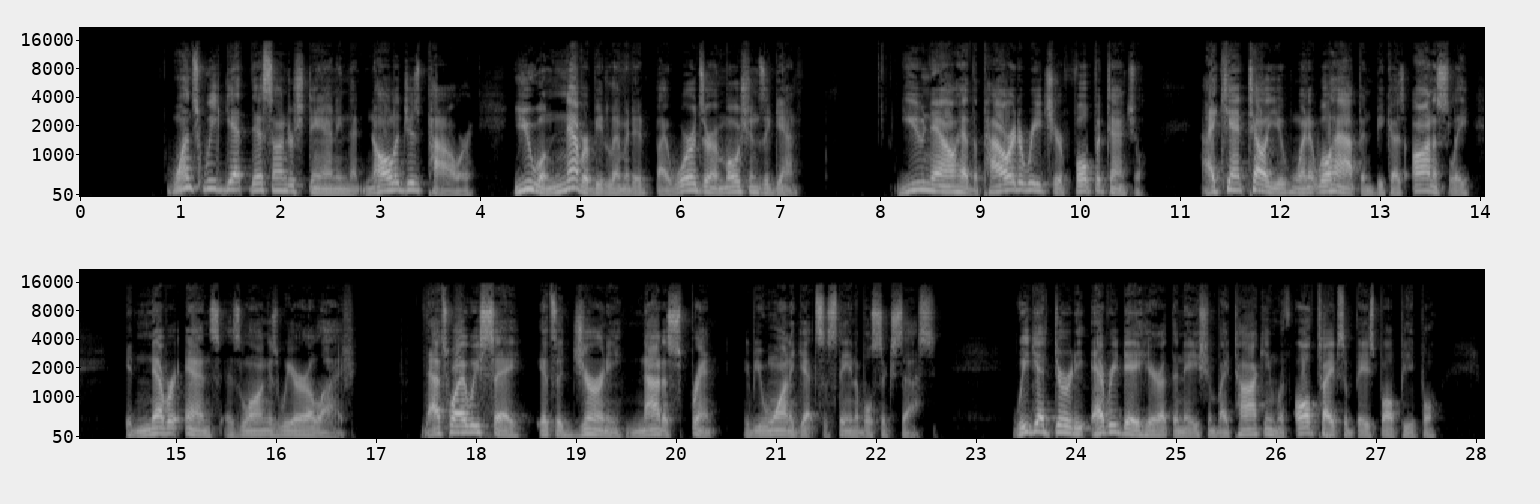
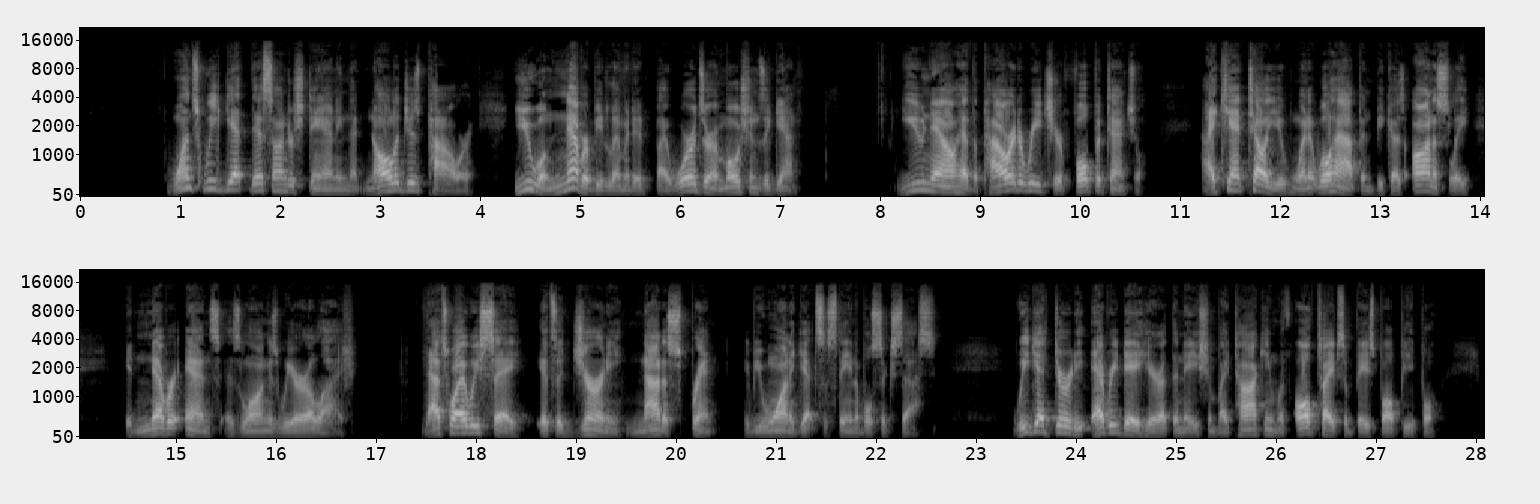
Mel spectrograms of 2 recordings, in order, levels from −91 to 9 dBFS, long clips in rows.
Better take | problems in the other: first | thin; somewhat; fading below 400 Hz

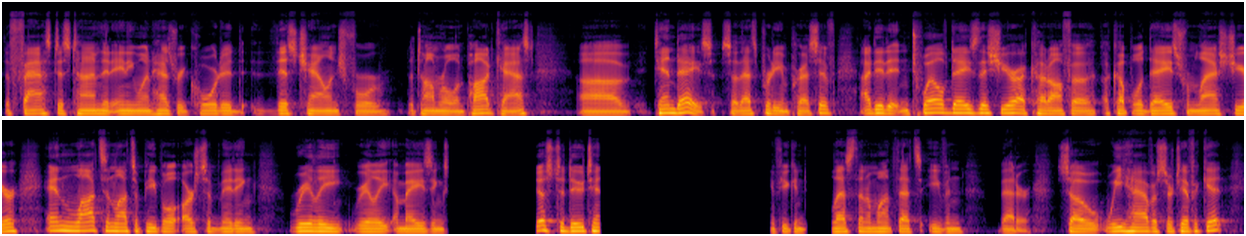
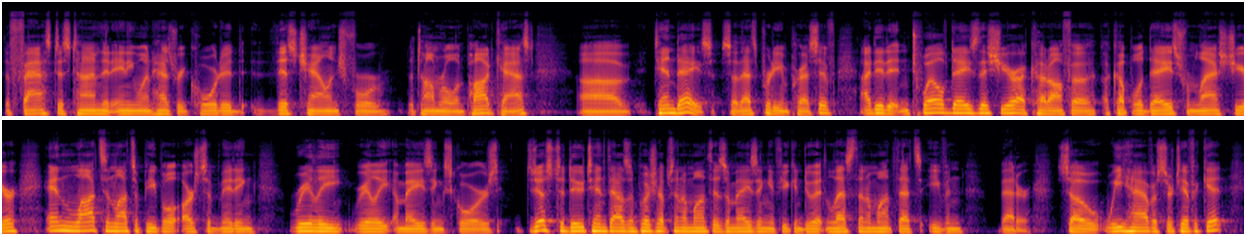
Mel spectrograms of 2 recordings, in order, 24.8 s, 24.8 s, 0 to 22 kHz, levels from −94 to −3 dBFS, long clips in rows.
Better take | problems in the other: second | audio cutting out; at 17 s for 1 s, at 18 s for 1.5 s and at 20 s

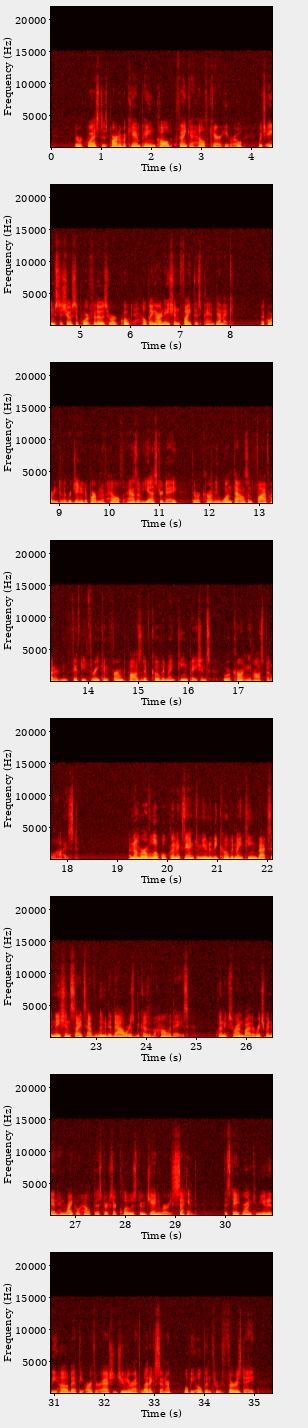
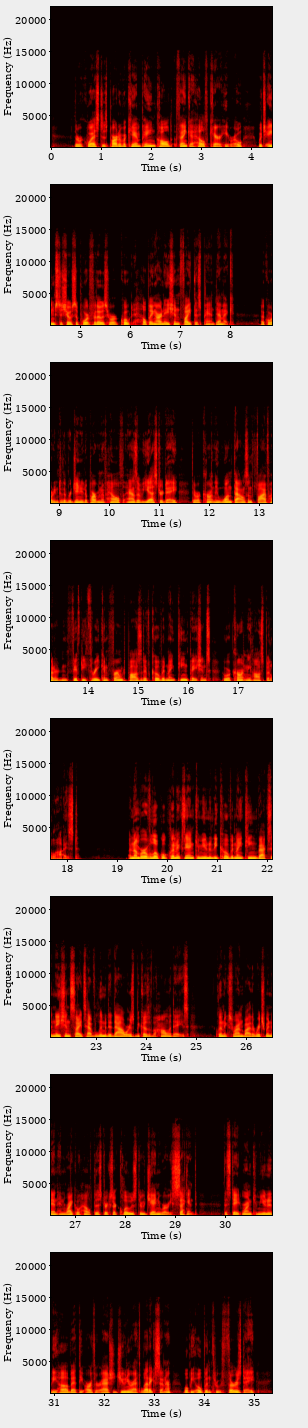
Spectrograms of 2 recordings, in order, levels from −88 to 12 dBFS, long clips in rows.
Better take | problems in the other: second | hiss; faint; throughout; 30 dB below the speech

